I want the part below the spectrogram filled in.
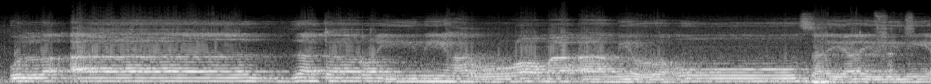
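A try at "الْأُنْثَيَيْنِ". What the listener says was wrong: Fa bukan sa. Fa. Masih condong ke sin. Fa. Fa. Ujung lidah dicepit dengan ujung gigi atas. Fa.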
